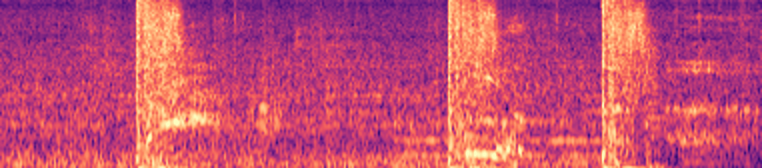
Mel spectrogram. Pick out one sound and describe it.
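Pistol shots ring out sharply.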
